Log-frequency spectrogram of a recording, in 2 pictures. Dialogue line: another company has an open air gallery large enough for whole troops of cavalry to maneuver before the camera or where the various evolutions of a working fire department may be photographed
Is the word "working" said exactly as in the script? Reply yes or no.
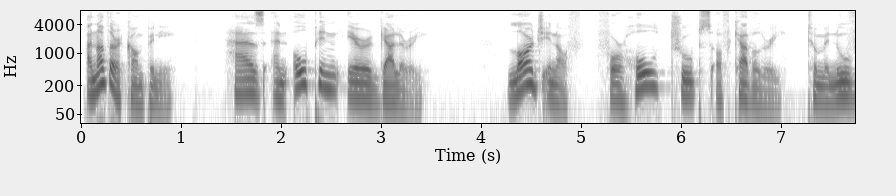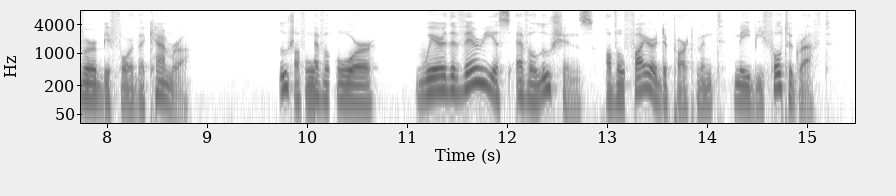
no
